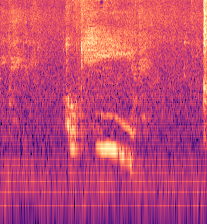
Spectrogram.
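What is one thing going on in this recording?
A young girl sings out briefly, close by.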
